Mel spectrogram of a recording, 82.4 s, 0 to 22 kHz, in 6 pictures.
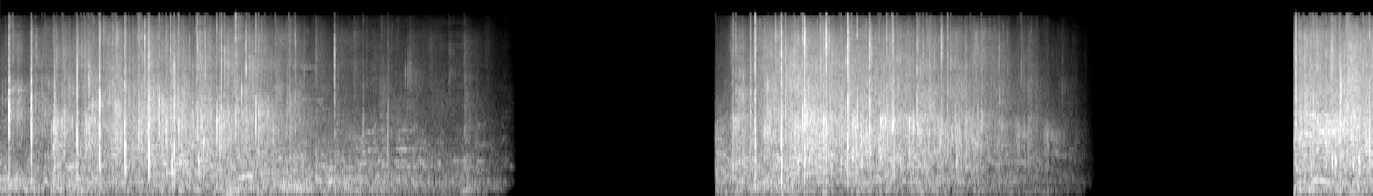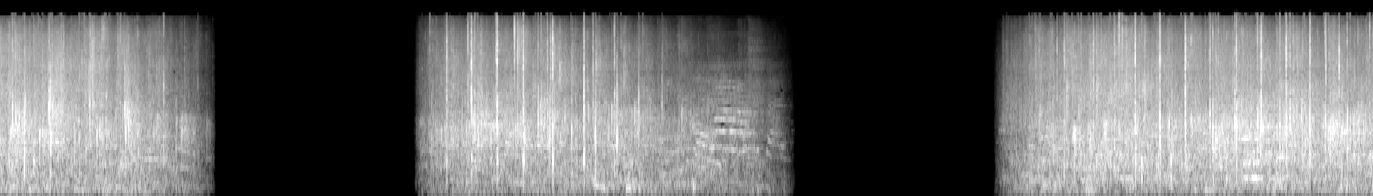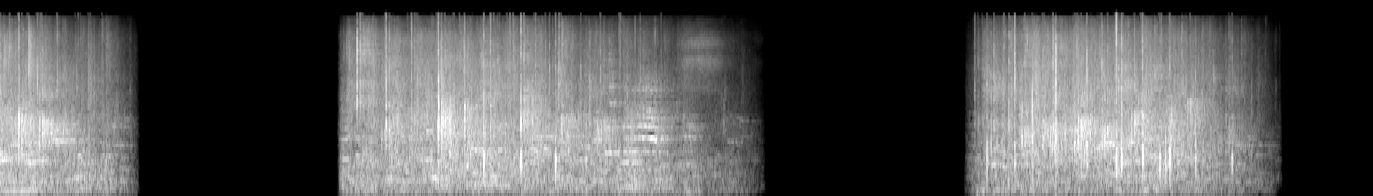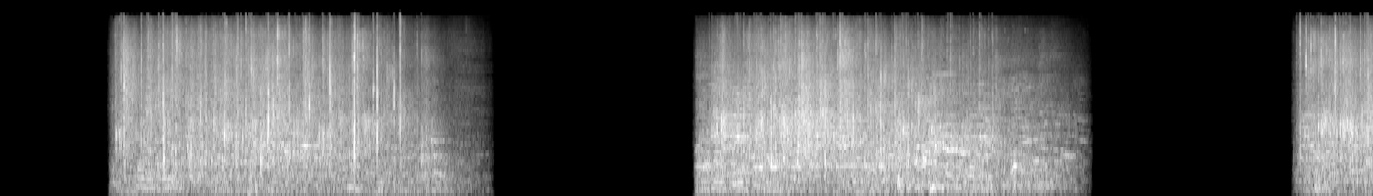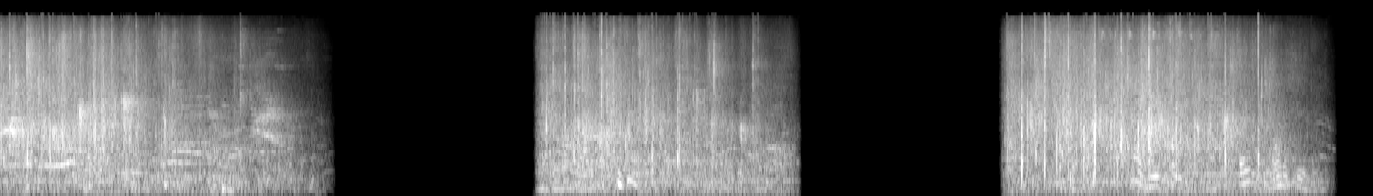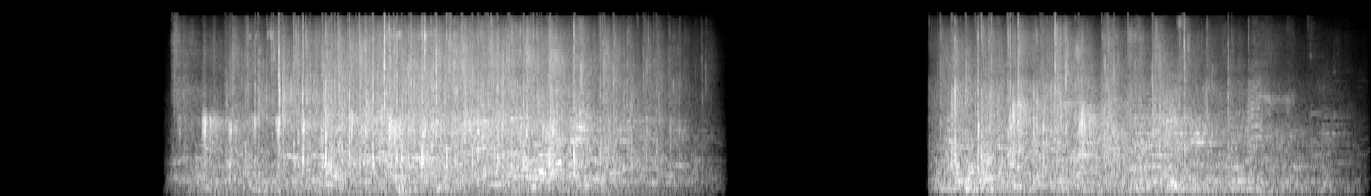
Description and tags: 190627 clapping crowd a scatter of applause
crowds with fewer clapping
clapping, applaud, applause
